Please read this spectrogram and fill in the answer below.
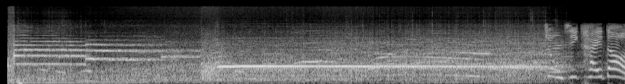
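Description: Escort motorcycle sirens sounding over the noise of a dense roadside crowd: a few steady tones step in pitch for the first two seconds, then one long steady tone holds until near the end.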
